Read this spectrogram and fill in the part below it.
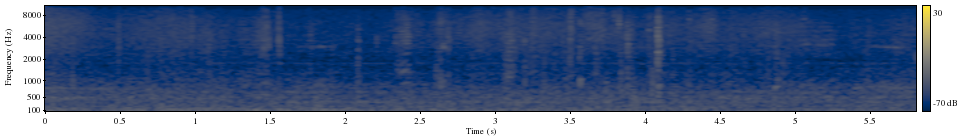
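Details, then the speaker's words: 2013 BMW 520d F10 (Nov 2012 build, 193,747 km) driving over a steep speed bump: low, steady road rumble with no clunks, knocks or rattles from the suspension. "방지턱 엄청 센데 하체 소음 없습니다."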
